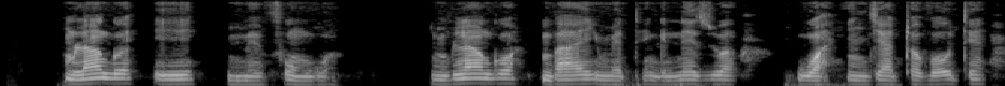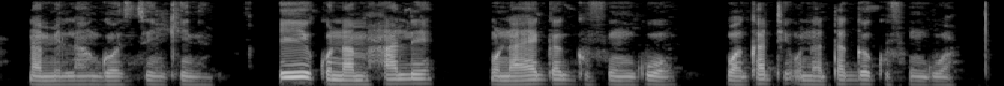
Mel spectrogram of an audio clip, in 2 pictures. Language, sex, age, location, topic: Swahili, male, 36-49, Nakuru, education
